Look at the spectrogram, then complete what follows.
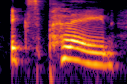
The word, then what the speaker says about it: explain: czytałam tego jako ex ponieważ akcent pada na Plane więc to będzie ex tylko explain i Akcent będzie na Plane explane tu cały Akcent Let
